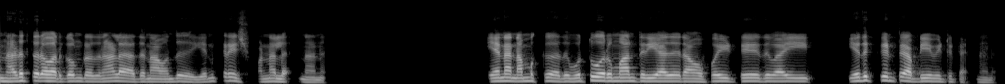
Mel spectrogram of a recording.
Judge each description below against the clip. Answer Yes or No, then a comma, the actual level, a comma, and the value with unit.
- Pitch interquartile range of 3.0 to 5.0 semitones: No, narrow, 2.5 semitones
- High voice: No, medium, 145 Hz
